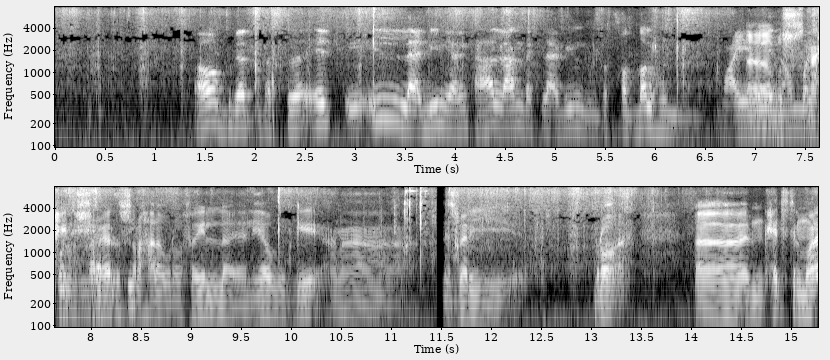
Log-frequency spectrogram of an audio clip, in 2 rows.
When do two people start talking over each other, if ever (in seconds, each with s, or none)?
6.9 s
